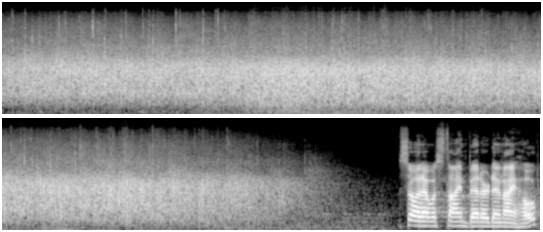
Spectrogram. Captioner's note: applause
